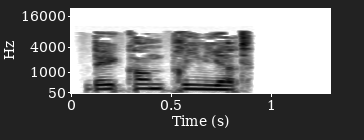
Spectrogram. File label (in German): "dekomprimiert", german; adjectives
